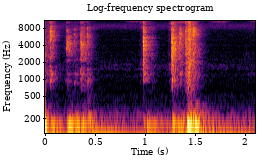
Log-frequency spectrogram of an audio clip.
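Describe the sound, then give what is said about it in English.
Computer keyboard typing as the word pattern goes into a Canva search bar: a few brief clusters of light key clicks over a low steady hum. “In the search bar, you're going to type the word pattern.”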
